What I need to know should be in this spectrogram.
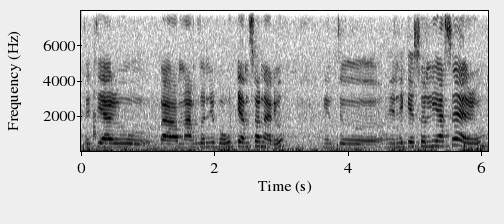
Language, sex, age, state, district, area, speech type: Assamese, female, 30-45, Assam, Sonitpur, rural, spontaneous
